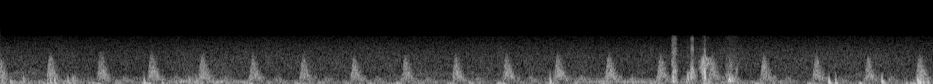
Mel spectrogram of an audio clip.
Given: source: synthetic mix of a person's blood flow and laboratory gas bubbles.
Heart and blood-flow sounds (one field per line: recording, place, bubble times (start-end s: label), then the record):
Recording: Doppler ultrasound of blood flow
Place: subclavian vein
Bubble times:
6.71-6.79 s: bubbles
6.85-7.13 s: bubbles
7.25-7.39 s: bubbles
From the record:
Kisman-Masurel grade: 213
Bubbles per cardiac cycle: several, 3 to 8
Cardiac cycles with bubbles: 1 to 10%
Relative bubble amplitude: loud (0.450 to 0.775)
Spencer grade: 1 (occasional bubble signal discernible with the cardiac motion signal, with majority of cardiac periods free of bubbles)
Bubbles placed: anywhere in the cardiac cycle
